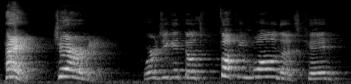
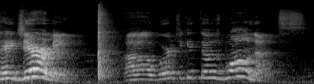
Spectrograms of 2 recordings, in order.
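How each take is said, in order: First: High, furious shout across a distance; angry yell. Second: Casual questioning. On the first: Angry neighbour yells at kid across the street, furious. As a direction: yell it out, pitch and volume way up. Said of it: "I got really angry, and I yelled out". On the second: Man pulls up beside neighbour kid to ask, casual questioning. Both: Retold or imitated.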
